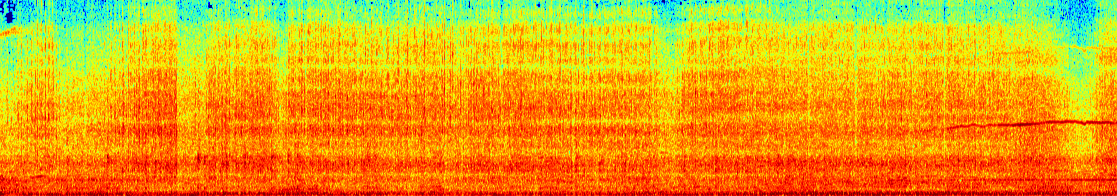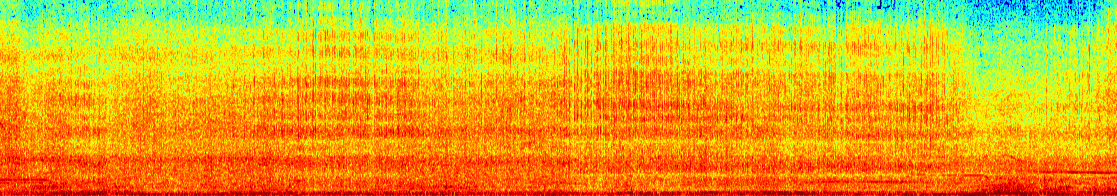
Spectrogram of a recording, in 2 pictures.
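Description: Several demolition derby cars' engines running together, revving up and down as the cars push and ram each other, over a steady dense noise.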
